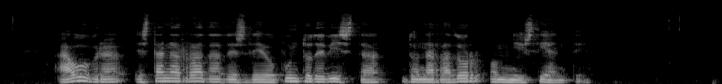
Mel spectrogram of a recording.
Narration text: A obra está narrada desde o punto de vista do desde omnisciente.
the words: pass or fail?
fail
